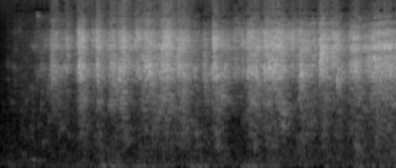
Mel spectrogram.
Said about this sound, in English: I'm going to get to washing our family bath towel with the leftover water we got.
